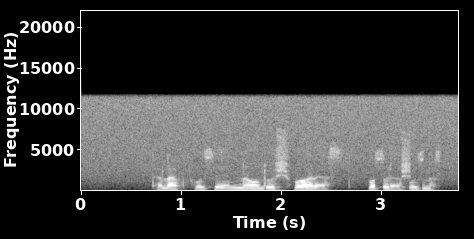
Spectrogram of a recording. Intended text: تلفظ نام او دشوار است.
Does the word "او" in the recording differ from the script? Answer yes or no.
yes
